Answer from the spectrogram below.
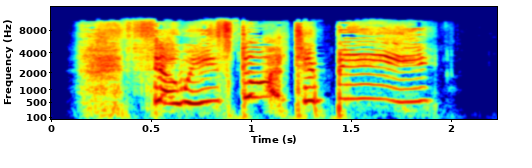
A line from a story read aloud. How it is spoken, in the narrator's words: screamed Geraldine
